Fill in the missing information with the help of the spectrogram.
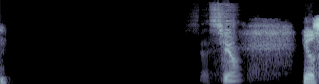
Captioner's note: speaking French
